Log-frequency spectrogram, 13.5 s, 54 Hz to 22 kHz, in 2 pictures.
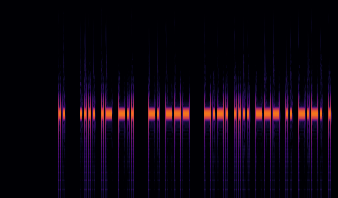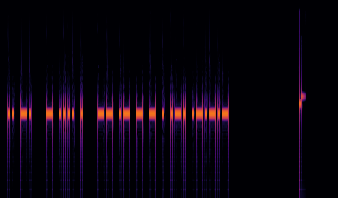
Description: Morse code, heard as a keyed tone, about 28 wpm, 700 Hz. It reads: I HAD NO CHOICE IN THE MATTER.
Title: Sentences from Top 1000 Words - Review Part 6 - 28wpm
